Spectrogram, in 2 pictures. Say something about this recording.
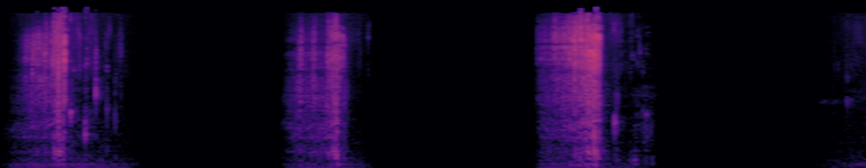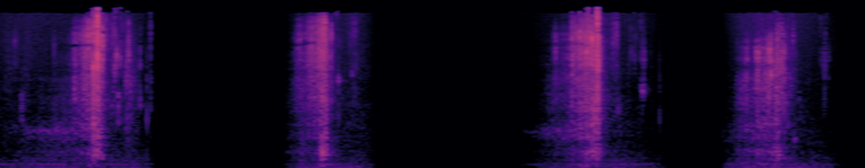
sips coffee various nice
nice, tea, liquid, sips, coffee, various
